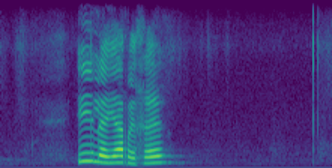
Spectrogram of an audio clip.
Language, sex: Northern Sotho, female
